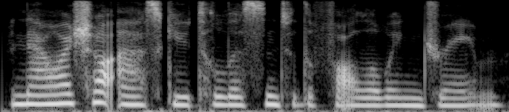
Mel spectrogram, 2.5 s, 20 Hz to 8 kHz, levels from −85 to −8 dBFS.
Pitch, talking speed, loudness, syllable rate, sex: 215 Hz, 285 wpm, -21 LUFS, 6.1 syllables/s, female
